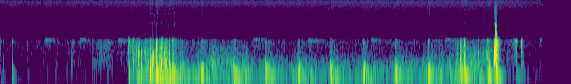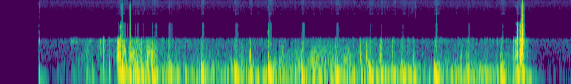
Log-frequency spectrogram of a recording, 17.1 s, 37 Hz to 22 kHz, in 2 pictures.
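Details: Wireless stethoscope, all membrane and funnel modes, over the valve areas and Erb's point while standing slightly tilted, after a 3 km run at 150 bpm. Rapid, deep thumps: sinus tachycardia, normal heart sounds.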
